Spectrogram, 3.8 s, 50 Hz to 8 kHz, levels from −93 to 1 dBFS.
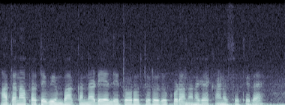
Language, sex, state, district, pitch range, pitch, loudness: Kannada, male, Karnataka, Bangalore, 105-115 Hz, 115 Hz, -14 LUFS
